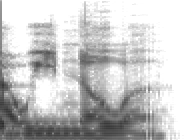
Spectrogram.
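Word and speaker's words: Mauigoa: Uh Fano and then gonna figure out how to pronounce his name. What is it? Maui Noah. Maui Noah. Okay, there's if there's an N in there that just Okay, I I believe you. But um yeah, not how I would pronounce it, but yeah, Francis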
